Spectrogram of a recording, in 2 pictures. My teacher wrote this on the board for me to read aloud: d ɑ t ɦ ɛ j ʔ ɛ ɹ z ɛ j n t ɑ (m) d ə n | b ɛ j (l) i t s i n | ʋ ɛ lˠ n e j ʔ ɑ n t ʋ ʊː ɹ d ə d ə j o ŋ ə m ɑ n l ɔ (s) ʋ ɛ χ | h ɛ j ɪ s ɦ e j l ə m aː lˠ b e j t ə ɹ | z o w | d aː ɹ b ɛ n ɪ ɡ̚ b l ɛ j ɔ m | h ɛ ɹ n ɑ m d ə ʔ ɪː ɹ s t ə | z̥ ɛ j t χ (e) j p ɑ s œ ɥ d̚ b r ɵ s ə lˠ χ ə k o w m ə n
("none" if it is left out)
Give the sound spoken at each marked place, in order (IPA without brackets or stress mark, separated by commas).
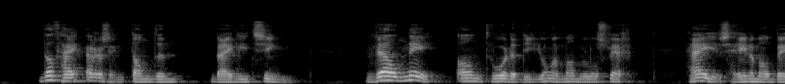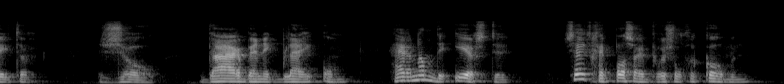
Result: n, l, s, ɛ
